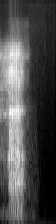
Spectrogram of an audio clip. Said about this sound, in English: Oh, this audio is going to be horrendous with me sniffling.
